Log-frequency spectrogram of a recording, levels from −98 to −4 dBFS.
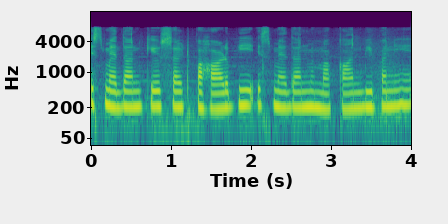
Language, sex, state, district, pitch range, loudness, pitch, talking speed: Hindi, female, Bihar, Darbhanga, 205-215 Hz, -19 LUFS, 210 Hz, 210 wpm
